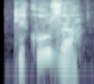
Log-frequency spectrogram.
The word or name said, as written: qui cuza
